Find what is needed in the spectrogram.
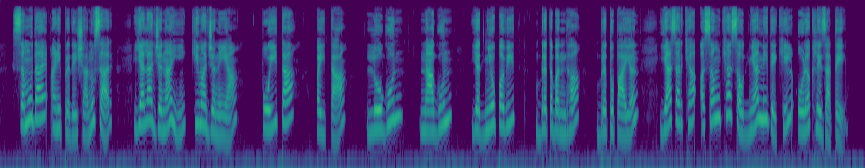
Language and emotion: Marathi, neutral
